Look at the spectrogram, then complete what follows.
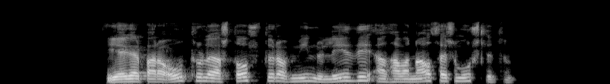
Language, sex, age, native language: Icelandic, male, 30-39, Icelandic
